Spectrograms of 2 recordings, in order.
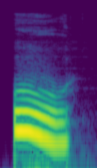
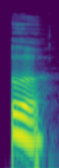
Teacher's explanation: To transition to the other U, simply relax the lips. The back of the tongue does drop a little, but the major difference is in the lips.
